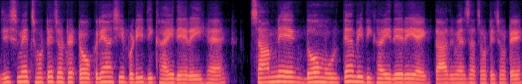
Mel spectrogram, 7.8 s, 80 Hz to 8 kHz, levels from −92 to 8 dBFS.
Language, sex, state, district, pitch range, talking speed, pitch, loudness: Hindi, male, Rajasthan, Bikaner, 135-165 Hz, 190 wpm, 150 Hz, -17 LUFS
